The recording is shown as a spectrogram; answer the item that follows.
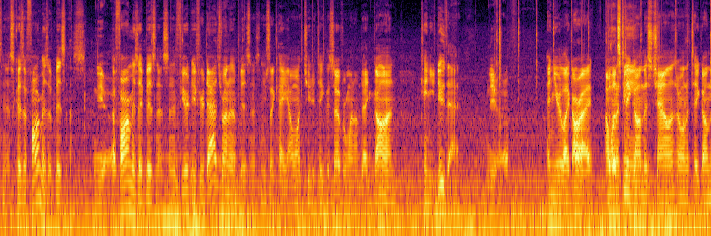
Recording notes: Car-cast. We went for a ride in my car today and decided to just record our conversations as if you were along for the ride.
